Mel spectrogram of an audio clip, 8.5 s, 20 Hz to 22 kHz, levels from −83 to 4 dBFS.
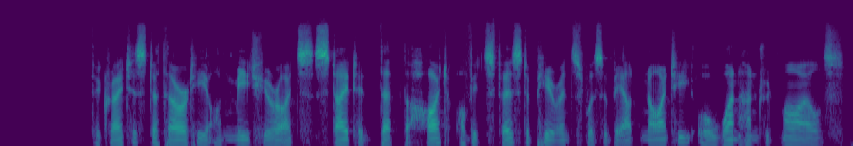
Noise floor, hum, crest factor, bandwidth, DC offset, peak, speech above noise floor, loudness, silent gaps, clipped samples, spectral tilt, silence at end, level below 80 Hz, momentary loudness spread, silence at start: under -90 dBFS; none; 26 dB; 13.5 kHz; under 0.1%; -16 dBFS; over 49 dB; -39 LUFS; none; under 0.1%; -1.5 dB/octave; 0.1 s; -80 dBFS; 14 LU; 0.9 s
